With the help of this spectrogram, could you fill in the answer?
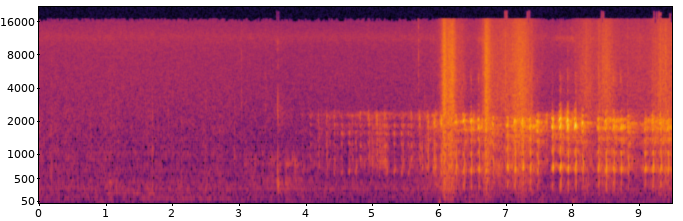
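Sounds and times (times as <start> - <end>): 
southern leopard frog clucking: 3.2 - 9.4.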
